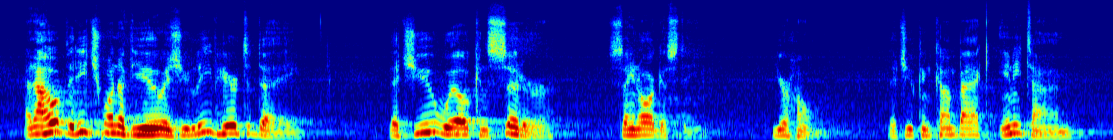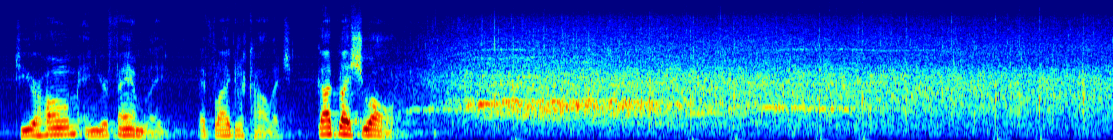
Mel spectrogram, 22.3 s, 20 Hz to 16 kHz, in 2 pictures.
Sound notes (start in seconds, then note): 15.1 audience cheering; 15.1 audience applauding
